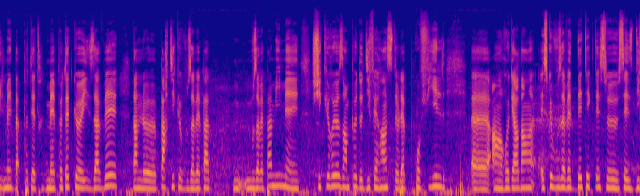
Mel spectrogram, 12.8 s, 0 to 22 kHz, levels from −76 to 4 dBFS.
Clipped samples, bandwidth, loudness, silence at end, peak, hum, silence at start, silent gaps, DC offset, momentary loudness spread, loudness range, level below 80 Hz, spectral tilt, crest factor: under 0.1%; 18.5 kHz; -20 LUFS; 0 s; 0 dBFS; none; 0 s; none; under 0.1%; 7 LU; 3 LU; -42 dBFS; -3.5 dB/octave; 20 dB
